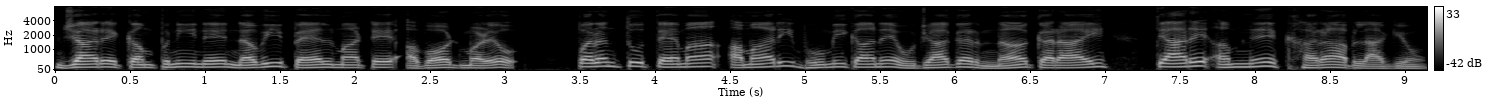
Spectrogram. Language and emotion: Gujarati, sad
